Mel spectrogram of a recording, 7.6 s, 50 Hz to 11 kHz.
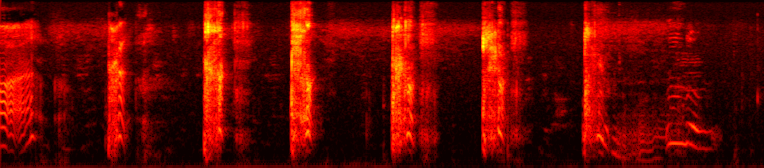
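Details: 19-week-old infant gives six short, sharp coughs between soft coos and babbling sounds while playing. Infant cough.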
